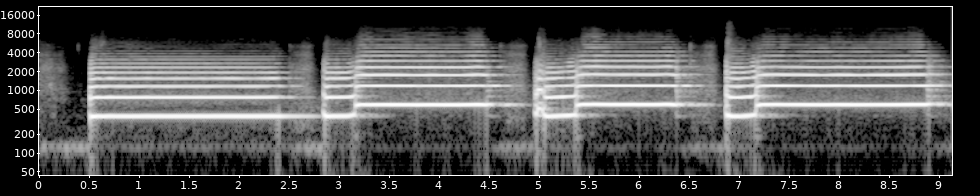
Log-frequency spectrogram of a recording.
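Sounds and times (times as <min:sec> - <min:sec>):
kosher shofar made from kudu horn blown: 0:00.5 - 0:09.1.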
